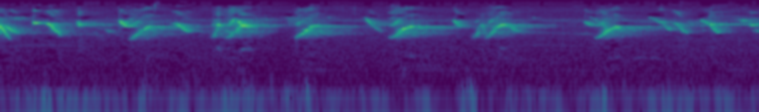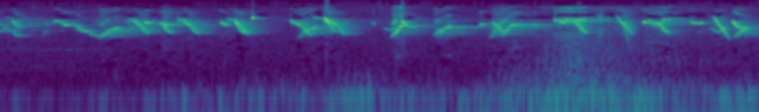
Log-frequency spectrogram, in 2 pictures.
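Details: At a feeder, saffron finches make a lot of noise with quick, bright, chirped notes that rise and fall, packed closely in overlapping bursts, with a soft rushing noise near the end.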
